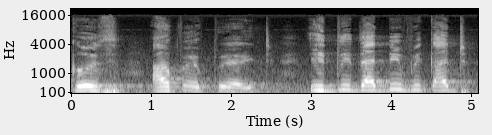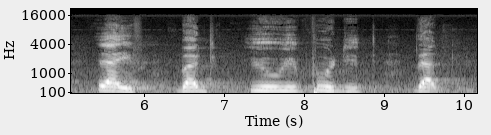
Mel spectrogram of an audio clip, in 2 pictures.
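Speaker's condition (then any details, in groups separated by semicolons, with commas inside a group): Cerebral palsy; present from birth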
